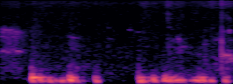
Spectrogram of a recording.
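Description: A few faint, irregular low thumps and rumbles of a handheld microphone being handled.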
